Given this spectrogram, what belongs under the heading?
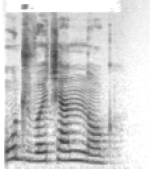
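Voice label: "удж вӧчан ног", Komi, female; audio dict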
